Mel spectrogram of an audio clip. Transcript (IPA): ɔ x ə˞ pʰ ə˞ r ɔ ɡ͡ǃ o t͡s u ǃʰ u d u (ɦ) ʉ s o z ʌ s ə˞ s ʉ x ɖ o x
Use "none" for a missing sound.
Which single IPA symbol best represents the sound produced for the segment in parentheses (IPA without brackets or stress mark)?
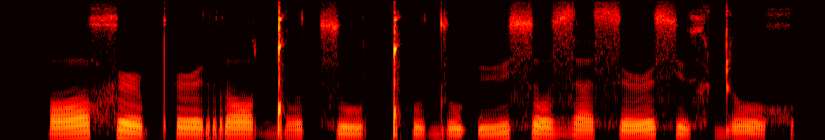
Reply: ʔ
